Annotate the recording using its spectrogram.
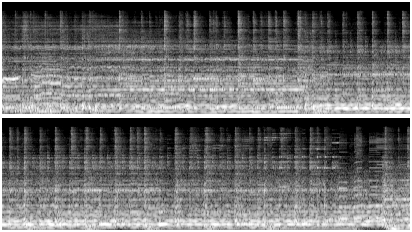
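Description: Live band music with an electric guitar and an acoustic guitar playing together; the chords change about six seconds in.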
